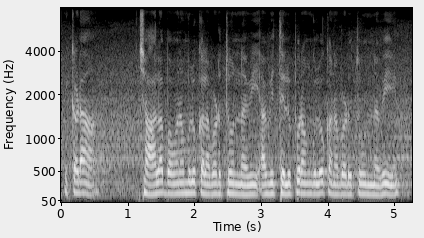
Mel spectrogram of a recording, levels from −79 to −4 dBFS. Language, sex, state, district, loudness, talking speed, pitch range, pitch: Telugu, male, Telangana, Hyderabad, -15 LUFS, 90 wpm, 145-165 Hz, 155 Hz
